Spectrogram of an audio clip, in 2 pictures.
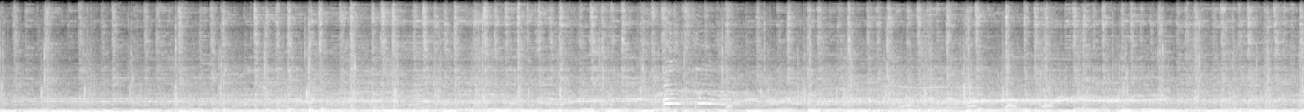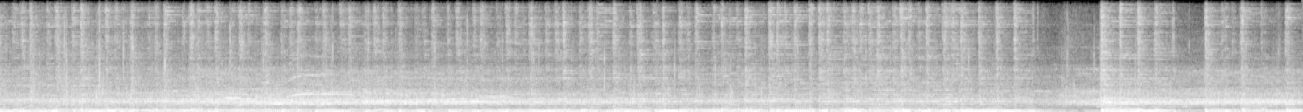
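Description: Live band music played through an arena's sound system: a sustained, held instrumental passage with crowd voices and whoops over it. A deep bass note drops out about two seconds in.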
